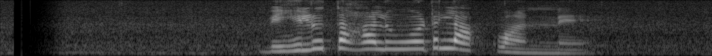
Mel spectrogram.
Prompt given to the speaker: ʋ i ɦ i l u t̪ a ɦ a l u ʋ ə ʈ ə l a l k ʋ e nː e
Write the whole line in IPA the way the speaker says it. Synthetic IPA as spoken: ʋ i ɦ i l u t̪ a ɦ a l u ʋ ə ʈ ə l a k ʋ a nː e

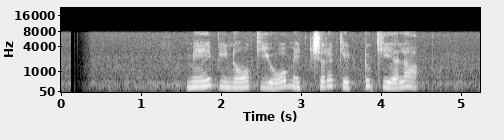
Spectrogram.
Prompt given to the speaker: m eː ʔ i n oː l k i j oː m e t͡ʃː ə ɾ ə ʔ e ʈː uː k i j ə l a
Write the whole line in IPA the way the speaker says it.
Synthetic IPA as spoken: m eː p i n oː k i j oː m e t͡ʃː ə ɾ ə k e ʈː u k i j ə l a

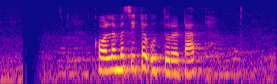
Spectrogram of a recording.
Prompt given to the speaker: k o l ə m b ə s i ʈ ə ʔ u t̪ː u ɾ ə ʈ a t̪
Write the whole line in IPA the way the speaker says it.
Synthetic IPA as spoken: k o l ə m b ə s i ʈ ə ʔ u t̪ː u ɾ ə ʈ a t̪

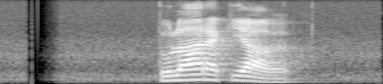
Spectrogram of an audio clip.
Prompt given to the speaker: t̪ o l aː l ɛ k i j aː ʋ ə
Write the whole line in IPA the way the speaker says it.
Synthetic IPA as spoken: t̪ u l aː ɾ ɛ k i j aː ʋ ə

